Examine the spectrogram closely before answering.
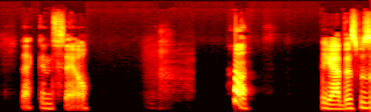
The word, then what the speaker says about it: Beckinsale: Isn't there a D? There's no D, no. I did not know that. Beckinsale. I have pronounced that wrong for a long time. Beckinsale. Beckinsale.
